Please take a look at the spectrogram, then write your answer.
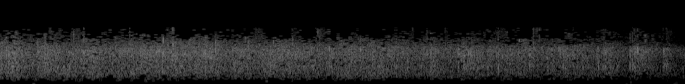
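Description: Sustained applause from an audience, a dense, steady wash of clapping that holds loud for several seconds and tapers slightly at the end, with no voices over it.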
